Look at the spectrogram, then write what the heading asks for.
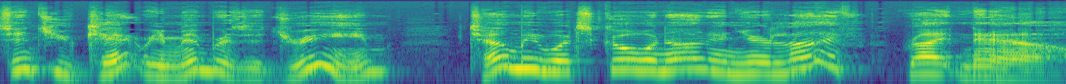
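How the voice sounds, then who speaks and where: Someone uses a put-on character voice at a fairly high pitch and a fairly slow pace. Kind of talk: 1960s hippie slang. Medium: audio drama. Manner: laid-back, slangy.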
